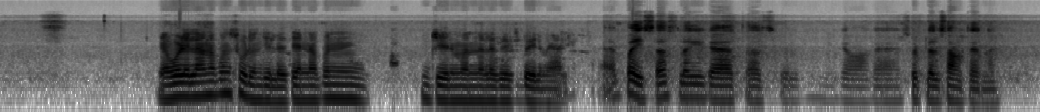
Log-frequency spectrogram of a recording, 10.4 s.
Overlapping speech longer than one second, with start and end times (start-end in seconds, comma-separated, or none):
none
